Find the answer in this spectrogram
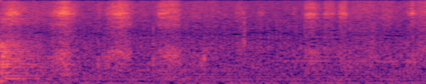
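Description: Faint scratchy strokes of a drawing tool sketching, several short strokes in quick succession.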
